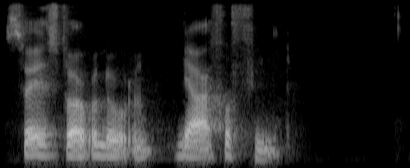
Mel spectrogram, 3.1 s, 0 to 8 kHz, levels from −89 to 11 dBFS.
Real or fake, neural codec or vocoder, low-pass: fake; autoencoder, 22.05 kHz, a latent of 192 numbers a frame, VITS, trained on one speaker; 7.2 kHz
